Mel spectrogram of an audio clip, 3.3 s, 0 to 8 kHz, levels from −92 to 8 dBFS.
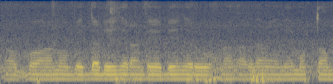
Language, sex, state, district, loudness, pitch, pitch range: Telugu, male, Andhra Pradesh, Anantapur, -16 LUFS, 120 Hz, 115-120 Hz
